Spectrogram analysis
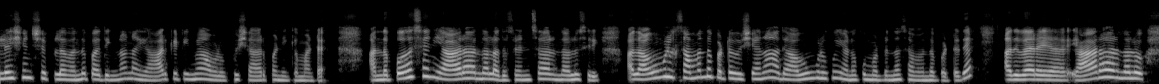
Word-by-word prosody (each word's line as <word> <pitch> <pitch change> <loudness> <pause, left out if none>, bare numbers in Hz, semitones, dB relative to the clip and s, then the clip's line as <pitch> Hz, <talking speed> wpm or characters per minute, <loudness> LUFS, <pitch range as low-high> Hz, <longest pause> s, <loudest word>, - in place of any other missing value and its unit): ரிலேஷன்ஷிப்ல 280 -4 0
வந்து 225 +4 0
பாத்தீங்கன்னா 220 +2 -2
நான் 220 -4 -2
யார்கிட்டயும் 240 +4 -3
அவ்வளவு 205 +1 -5
ஷேர் 195 0 -4
பண்ணிக்க 195 -3 -5
மாட்டேன். 180 -2 -6 0.5
அந்த 215 +1 +2
பெர்சன் 345 +4 +3
யாரா 240 +5 +5
இருந்தாலும். 255 -4 +1
அது 200 - -3
ப்ரெண்ட்ஸ் 215 +3 -3
இருந்தாலும் 220 0 0
சரி. 190 -1 -3 0.3
அது 235 - +3
அவங்களுக்கு 325 +5 +1
சம்பந்தப்பட்ட 310 -1 0
விஷயம். 255 +2 -1 0.2
அது 245 - -2
அவங்களுக்கும் 280 +4 -1
எனக்கும் 215 0 -2
மட்டும் 205 0 -3
தான் 225 0 -4
சம்பந்தப்பட்டது. 190 - -3 0.4
அது 220 - +4
வேற 225 -1 +5 0.2
அ - - 0 0.2
யாரா 270 +11 +5
இருந்தாலும் 285 -4 +2
230 Hz, 165 wpm, -24 LUFS, 210-280 Hz, 0.5 s, யாரா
